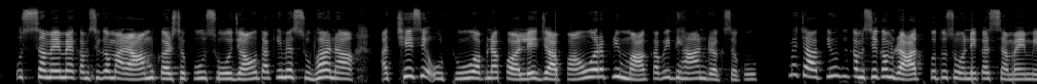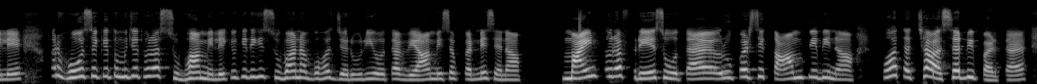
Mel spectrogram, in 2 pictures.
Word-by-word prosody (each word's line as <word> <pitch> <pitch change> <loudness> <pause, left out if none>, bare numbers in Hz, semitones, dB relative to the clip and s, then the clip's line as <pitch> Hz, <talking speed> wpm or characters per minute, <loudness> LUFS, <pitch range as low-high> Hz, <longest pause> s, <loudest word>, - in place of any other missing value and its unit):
उस 330 -1 -3
समय 320 -2 +5
मैं 320 0 +3
कम 290 -1 -5
से 300 - -5
कम 305 -1 0
आराम 250 +1 +4
कर 265 -1 +3
सकूँ, 275 +2 -4
सो 265 -2 -1
जाऊँ 255 +2 +1
ताकि 295 +2 -2
मैं 335 +1 +2
सुबह 315 +1 +2
ना 265 -4 +1 0.3
अच्छे 265 +9 0
से 375 +1 -1
उठूँ, 270 +1 -3
अपना 285 0 +1
कॉलेज 260 -1 +2
जा 250 -3 +5
पाऊँ 245 +6 -1
और 350 0 +5
अपनी 360 +1 -1
माँ 225 -1 +2
का 275 - -4
भी 315 +4 -5
ध्यान 280 -1 -1
रख 230 -2 -3
सकूँ। 235 +1 -9 0.3
मैं 460 - -8
चाहती 355 -1 +1
हूँ 400 - -3
कि 380 - -10
कम 360 -2 +1
से 345 +2 -1
कम 360 -1 +1
रात 245 -2 +4
को 315 - -6
तो 315 0 -6
सोने 270 -3 -2
का 275 +1 -3
समय 245 -3 -1
मिले। 235 0 -1 0.3
और 395 - -3
हो 315 +4 +3
सके 375 0 -3
तो 370 +1 -5
मुझे 355 +2 -1
थोड़ा 385 +1 0
सुबह 280 - +1
मिले 240 -4 -1
क्योंकि 320 +5 -6
देखिए 345 +2 -2
सुबह 310 -3 -1
ना 315 -1 -1
बहुत 270 +1 -6
ज़रूरी 235 +1 -4
होता 250 -1 -3
है 250 - 0
व्यायाम 220 +3 +1
ये 255 - -4
सब 270 +1 -6
करने 245 +4 -2
से 255 -5 -5
न 215 0 -2 0.5
माइंड 290 +8 +8
थोड़ा 370 +1 +2
फ्रेश 295 -4 +1
होता 260 -4 -2
है 270 +1 +5
और 260 +2 -3
ऊपर 320 +4 0
से 355 +2 -4
काम 285 -2 0
पे 335 +1 -2
भी 310 0 -1
ना 230 -5 -3 0.3
बहुत 385 +1 0
अच्छा 330 +4 +1
असर 295 +2 +4
भी 335 +1 +3
पड़ता 205 -5 -4
है। 215 +2 -1
280 Hz, 245 wpm, -23 LUFS, 250-325 Hz, 0.5 s, माइंड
